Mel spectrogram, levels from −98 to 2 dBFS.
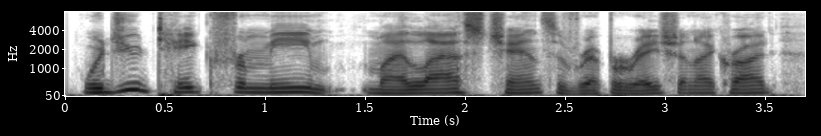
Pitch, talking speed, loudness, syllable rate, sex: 135 Hz, 195 wpm, -16 LUFS, 4.9 syllables/s, male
